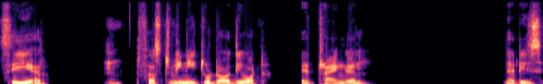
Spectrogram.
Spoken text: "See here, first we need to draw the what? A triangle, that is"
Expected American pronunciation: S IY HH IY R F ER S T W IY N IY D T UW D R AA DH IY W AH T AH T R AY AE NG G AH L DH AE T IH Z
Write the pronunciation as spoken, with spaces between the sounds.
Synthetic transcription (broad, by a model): S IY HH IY R F ER S T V IY N IY D T UW D R AA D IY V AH T AH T R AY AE NG G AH L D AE T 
